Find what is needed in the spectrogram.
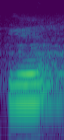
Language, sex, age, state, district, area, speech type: Assamese, male, 30-45, Assam, Majuli, urban, spontaneous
